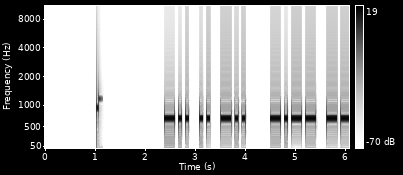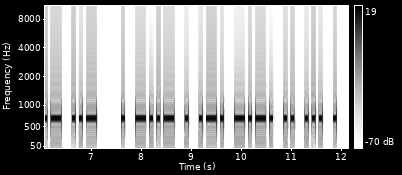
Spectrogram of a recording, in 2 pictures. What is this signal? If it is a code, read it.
Morse code, heard as a keyed tone, about 17 wpm, 700 Hz. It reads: DID YOU EXERCISE
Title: Sentences from Top 1000 Words - Review Part 4 - 17wpm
